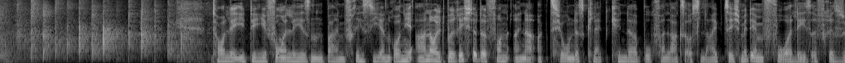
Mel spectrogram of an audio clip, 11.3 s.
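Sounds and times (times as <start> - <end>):
applause for readers after a read-aloud session: 0.0 - 2.8
speech: 2.9 - 11.2.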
